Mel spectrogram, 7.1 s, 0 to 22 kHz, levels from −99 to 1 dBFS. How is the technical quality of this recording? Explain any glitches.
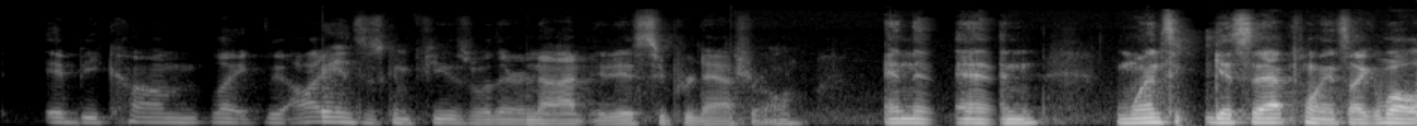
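The recording has two kinds of glitch: two sudden jumps in level and three short freezes where the sound stalls and then carries on.

Microphone volume stepped up: at 1.62 s the whole signal, voice and background together, becomes abruptly louder by about 10 dB, and at 2.64 s it jumps again by about 7 dB, right after "is confused whether or" and before "not it is". Everything rises at once because the call software judged the microphone too quiet and raised the device's input volume in a single step, not gradually.

Call audio freeze: from 4.59 to 4.80 s, 4.90 to 5.02 s (just before "once it gets to"), and 5.89 to 6.05 s (between "once it" and "it gets to that"), the last sound is drawn out into a fading buzz or hiss for about 190, 100 and 140 ms. Nothing is lost. The audio resumes exactly where it stopped, just later. The likely cause is packets delayed in transit, leaving the receiver's jitter buffer empty so it filled the wait with a continuation of the previous sound.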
